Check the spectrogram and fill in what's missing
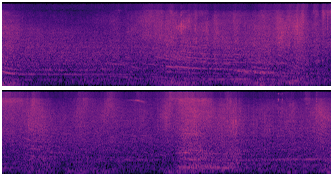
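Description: A Formula race car drives on track at the Chinese Grand Prix. Its engine whines through rising and falling gear pitches, heard faintly and at a distance, and swells briefly as it passes.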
